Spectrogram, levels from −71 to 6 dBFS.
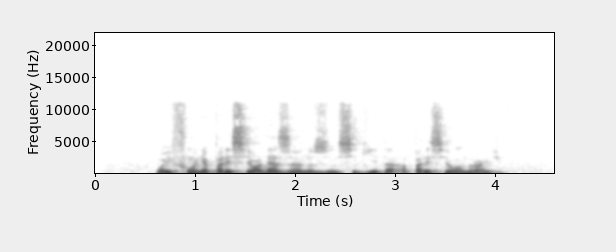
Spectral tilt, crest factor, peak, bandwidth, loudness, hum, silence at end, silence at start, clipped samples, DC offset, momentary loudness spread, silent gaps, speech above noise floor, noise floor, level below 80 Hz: -6.5 dB/octave; 14 dB; -12 dBFS; 11.5 kHz; -26 LUFS; none; 0.5 s; 0.6 s; under 0.1%; under 0.1%; 7 LU; none; 38 dB; -62 dBFS; -62 dBFS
